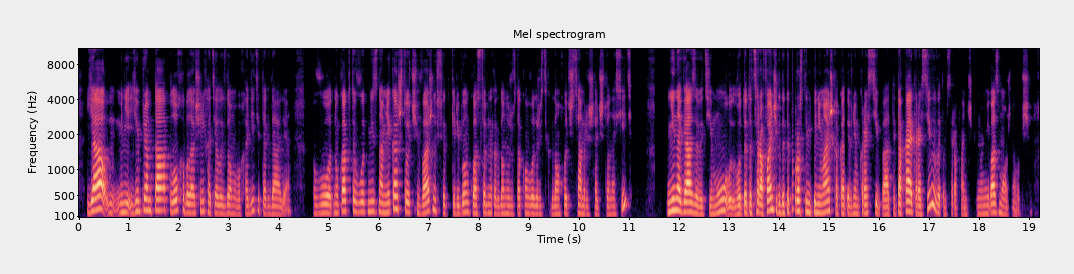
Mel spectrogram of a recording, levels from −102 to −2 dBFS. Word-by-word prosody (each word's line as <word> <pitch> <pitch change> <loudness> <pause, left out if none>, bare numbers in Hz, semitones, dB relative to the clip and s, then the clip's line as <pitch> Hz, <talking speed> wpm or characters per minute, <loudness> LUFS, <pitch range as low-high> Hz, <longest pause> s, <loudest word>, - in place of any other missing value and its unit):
я 215 +8 +9
м - - -7
мне 180 +1 -3
я 185 +5 -3
им - - -4
прям 215 +1 +1
так 215 0 +4
плохо 210 +4 -1
было 175 -4 +1
я, - - +3
вообще, 165 +4 -5
не - - -4
хотела 170 -4 -4
из 150 - -9
дома 155 -2 -4
выходить 150 +9 -9
и - - -7
так 155 -5 -8
далее. 150 +8 -6 0.4
Вот, 165 +1 -2
ну 170 0 -7
как-то 200 +1 +1
вот, 185 +1 -4
не 190 0 -2
знаю, 185 -2 -3
мне 175 +1 -2
кажется, 245 0 +1
очень 180 -1 -5
важно 185 +8 0
всё-таки 160 -6 -9
ребенку, 175 +3 -3
особенно 165 +1 -3
когда 155 0 -6
он 155 - -8
уже 155 0 -8
в - - -24
таком 155 +1 -6
возрасте, 155 -2 -6
когда 150 0 -7
он 150 - -8
хочет 155 +1 -7
сам 160 -2 -4
решать 145 -1 -10
что 150 - -10
носить, 150 - -6 0.7
не 200 +4 +5
навязывать 185 -9 +5
ему, 170 +4 0
э, 135 - -4
вот 155 +2 0
этот 175 -2 +2
сарафанчик, 205 +3 +4
да: 170 0 0
"Ты 210 - 0
просто 205 -3 +2
не 180 - +1
понимаешь, 180 +4 +1
какая 160 -2 -2
ты 160 - -2
в - - -10
нём 155 0 -6
красивая. 160 -2 -3
А 140 - -2
ты 155 - -11
такая 185 +5 +5
красивая 170 - 0
в - - -4
этом 160 - -5
сарафанчике! 140 -1 -14
Ну, 150 - -9
невозможно, 155 -3 -1
вообще!" 180 - -17
170 Hz, 225 wpm, -23 LUFS, 155-195 Hz, 0.7 s, я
